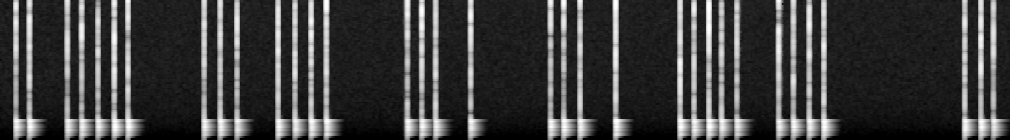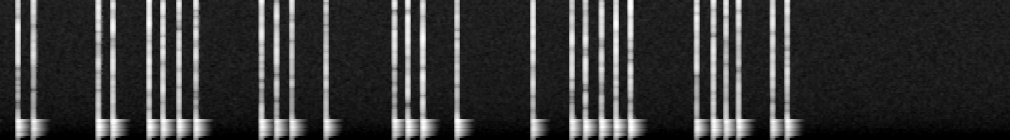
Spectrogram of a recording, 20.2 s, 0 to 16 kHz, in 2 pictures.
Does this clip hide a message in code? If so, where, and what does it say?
Yes: tap code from 0.2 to 18.1 s, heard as taps on a metal pipe, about 7 knocks a second. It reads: JOLLY MILLER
